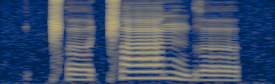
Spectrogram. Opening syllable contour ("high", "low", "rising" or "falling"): low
